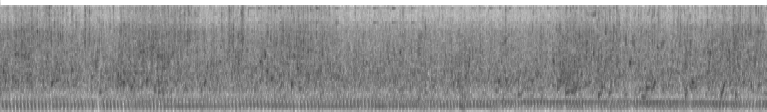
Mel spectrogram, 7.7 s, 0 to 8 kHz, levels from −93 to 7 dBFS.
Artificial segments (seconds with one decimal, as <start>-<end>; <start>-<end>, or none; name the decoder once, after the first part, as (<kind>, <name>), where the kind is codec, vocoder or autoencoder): none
